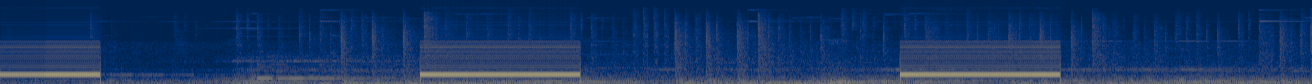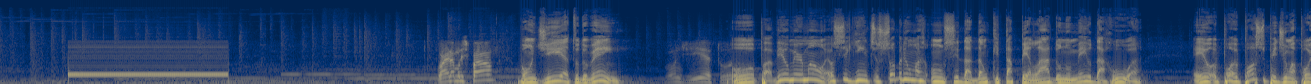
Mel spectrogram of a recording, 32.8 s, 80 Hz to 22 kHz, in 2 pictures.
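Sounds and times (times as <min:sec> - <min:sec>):
telephone dial tone while placing a call to the municipal guard: 0:00.0 - 0:01.3, 0:05.3 - 0:07.3, 0:11.3 - 0:13.3, 0:17.3 - 0:19.3
speech: 0:22.1 - 0:24.3, 0:25.3 - 0:32.7.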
